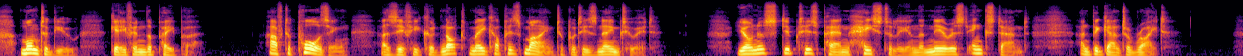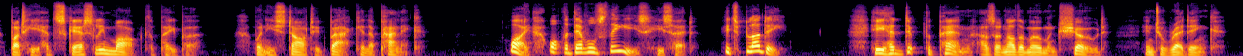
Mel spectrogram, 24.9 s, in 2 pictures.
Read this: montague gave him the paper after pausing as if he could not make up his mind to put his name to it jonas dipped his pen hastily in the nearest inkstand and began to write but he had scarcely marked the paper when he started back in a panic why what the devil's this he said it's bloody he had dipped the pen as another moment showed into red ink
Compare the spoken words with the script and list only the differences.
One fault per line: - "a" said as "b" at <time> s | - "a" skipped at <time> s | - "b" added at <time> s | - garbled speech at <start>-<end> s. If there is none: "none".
- "this" said as "these" at 18.5 s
